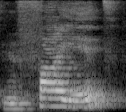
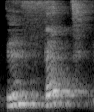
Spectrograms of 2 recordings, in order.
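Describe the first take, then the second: First: "une fête" as une fa-ète; Québécois diphthong. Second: Said in the usual way. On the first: Shown as a demonstration. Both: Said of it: "c'est A E".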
